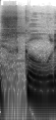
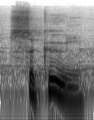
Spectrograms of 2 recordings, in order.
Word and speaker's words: school: Ask them to say school, it's sakoon.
